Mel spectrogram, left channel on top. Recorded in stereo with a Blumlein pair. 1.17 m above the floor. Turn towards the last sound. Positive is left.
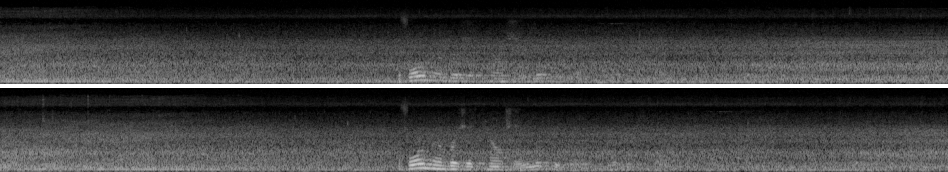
turn(degrees=-70)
